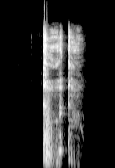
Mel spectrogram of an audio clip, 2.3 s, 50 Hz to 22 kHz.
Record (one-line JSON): {"cough_length": "2.3 s", "cough_amplitude": 32768, "cough_signal_mean_std_ratio": 0.26, "survey_phase": "beta (2021-08-13 to 2022-03-07)", "age": "45-64", "gender": "Female", "wearing_mask": "No", "symptom_cough_any": true, "smoker_status": "Never smoked", "respiratory_condition_asthma": false, "respiratory_condition_other": false, "recruitment_source": "REACT", "submission_delay": "1 day", "covid_test_result": "Negative", "covid_test_method": "RT-qPCR"}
